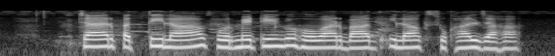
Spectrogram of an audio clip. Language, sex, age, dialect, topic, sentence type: Magahi, female, 18-24, Northeastern/Surjapuri, agriculture, statement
